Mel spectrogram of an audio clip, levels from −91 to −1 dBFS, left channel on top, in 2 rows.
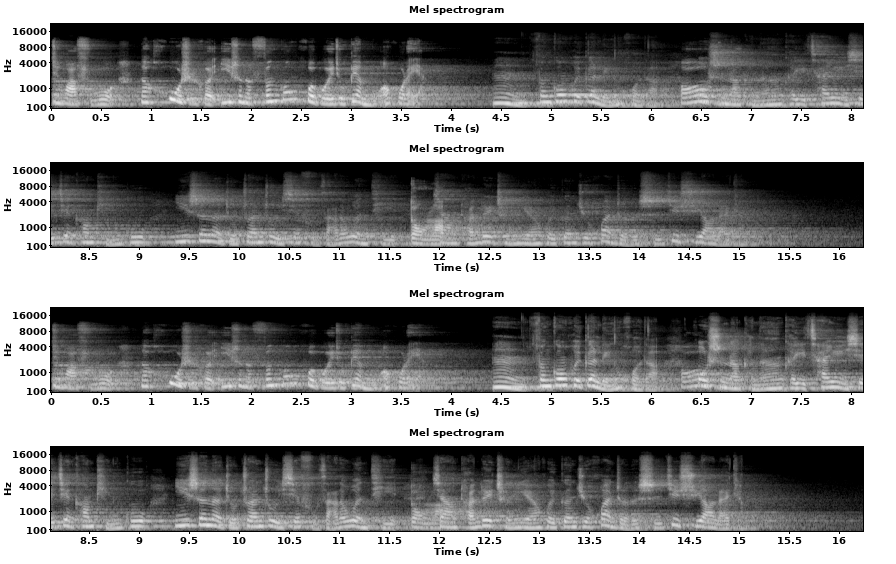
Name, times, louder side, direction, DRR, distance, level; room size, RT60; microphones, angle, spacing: voice 1, 0.0-3.7 6.3-6.8 11.7-12.1, left 3 dB, 30° left, 11 dB, 0.5 m, -21 dB
voice 2, 4.4-9.1 9.4-11.6 11.9-15.0, right 3 dB, 45° right, 9 dB, 0.6 m, -23 dB
12.0 x 10.0 x 6.6 m, 2.9 s
head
